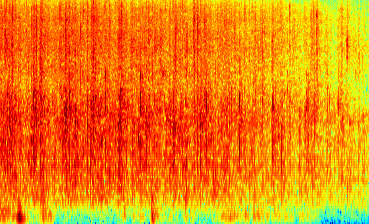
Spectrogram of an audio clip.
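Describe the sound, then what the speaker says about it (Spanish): A church congregation bursts into steady, dense applause, a sustained wash of many hands clapping at moderate volume with no talking over it. "Vamos a darle un aplauso al Rey de Gloria."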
